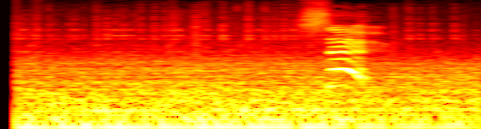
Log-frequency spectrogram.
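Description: Steady low road and engine rumble inside a moving Nissan car's cabin. Near the end, a short high voice exclamation falling in pitch.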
